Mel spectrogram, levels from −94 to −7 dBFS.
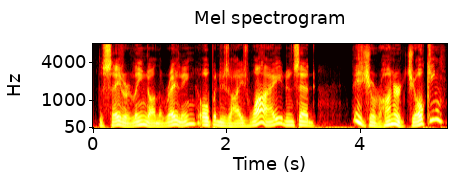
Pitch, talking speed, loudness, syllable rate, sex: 130 Hz, 180 wpm, -16 LUFS, 5.2 syllables/s, male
